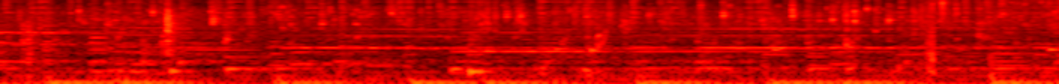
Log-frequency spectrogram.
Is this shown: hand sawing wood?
no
